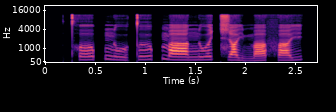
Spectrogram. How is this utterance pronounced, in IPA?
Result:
t̪ʰ ɤː˧˥ p̚ n uː˧˩ t̪ ɯː˧˥ p̚ m aː˧ n u˧˥ ə̯ t͡ɕ a˥˨ j m a˧˥ f a˧˥ j

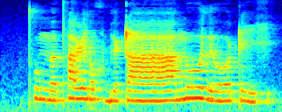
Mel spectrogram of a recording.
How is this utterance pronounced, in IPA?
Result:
t̪ʰ u n̪ ə t̪ʰ a ɭ i ɾ o x bʲ ə ʈ aː n̪ ʊː lʲ ʊː ʈ i x

